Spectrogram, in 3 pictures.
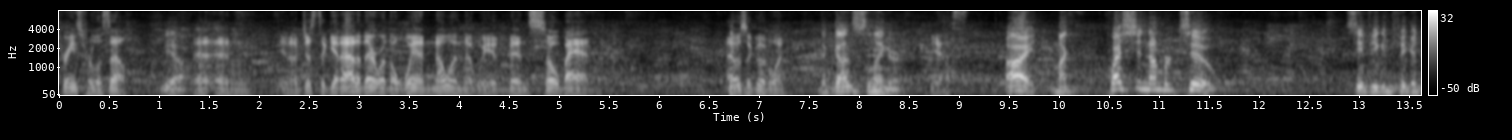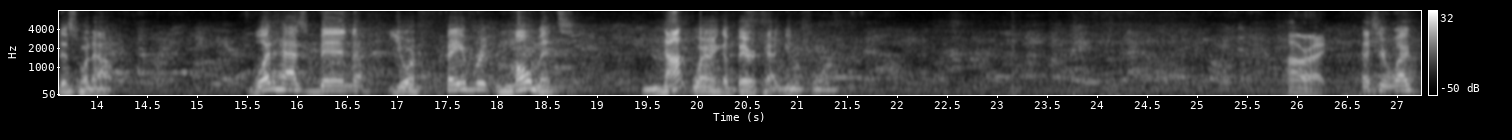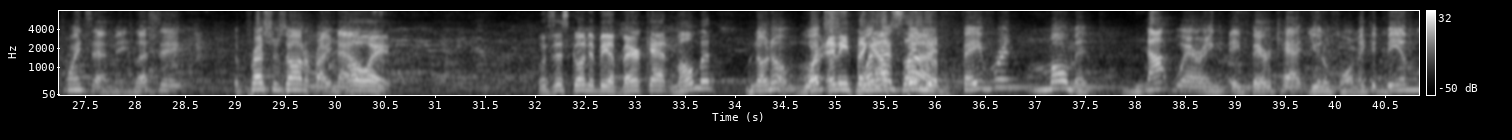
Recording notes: Live at Mio's.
